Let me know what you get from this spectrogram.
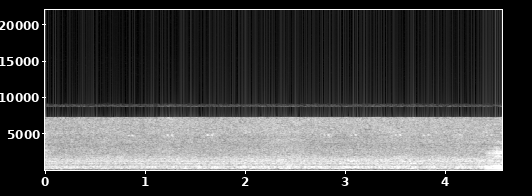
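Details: Honey bees from other hives robbing a small, recently hived swarm during a dearth; continuous thick buzzing of many bees, steady and unbroken, with a short voice at the end.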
